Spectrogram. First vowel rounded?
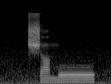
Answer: no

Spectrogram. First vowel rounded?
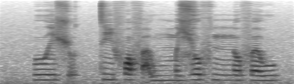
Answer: yes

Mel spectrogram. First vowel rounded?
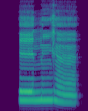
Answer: no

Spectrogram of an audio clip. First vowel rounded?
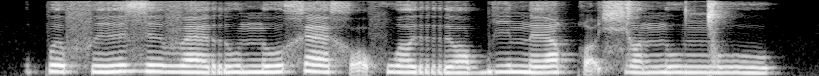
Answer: no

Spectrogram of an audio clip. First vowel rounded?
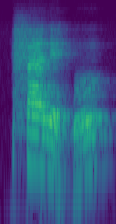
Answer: no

